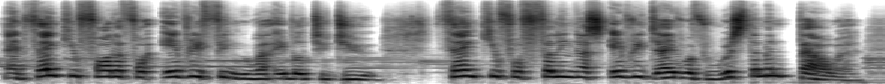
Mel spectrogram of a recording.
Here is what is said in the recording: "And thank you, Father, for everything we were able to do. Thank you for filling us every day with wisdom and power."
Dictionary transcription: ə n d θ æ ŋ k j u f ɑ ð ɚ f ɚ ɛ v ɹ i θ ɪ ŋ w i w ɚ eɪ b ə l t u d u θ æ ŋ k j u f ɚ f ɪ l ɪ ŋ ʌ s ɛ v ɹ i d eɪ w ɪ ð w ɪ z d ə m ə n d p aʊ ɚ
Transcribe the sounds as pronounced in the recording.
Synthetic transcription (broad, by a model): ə n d θ æ ŋ k j u f ɑ ð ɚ f ɚ ɛ v ɹ i θ ɪ ŋ w i w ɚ eɪ b ə l t u d u θ æ ŋ k j u f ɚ f ɪ l ɪ ŋ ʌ s ɛ v ɹ i d eɪ w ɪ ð w ɪ z d ə m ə n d p aʊ ɚ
